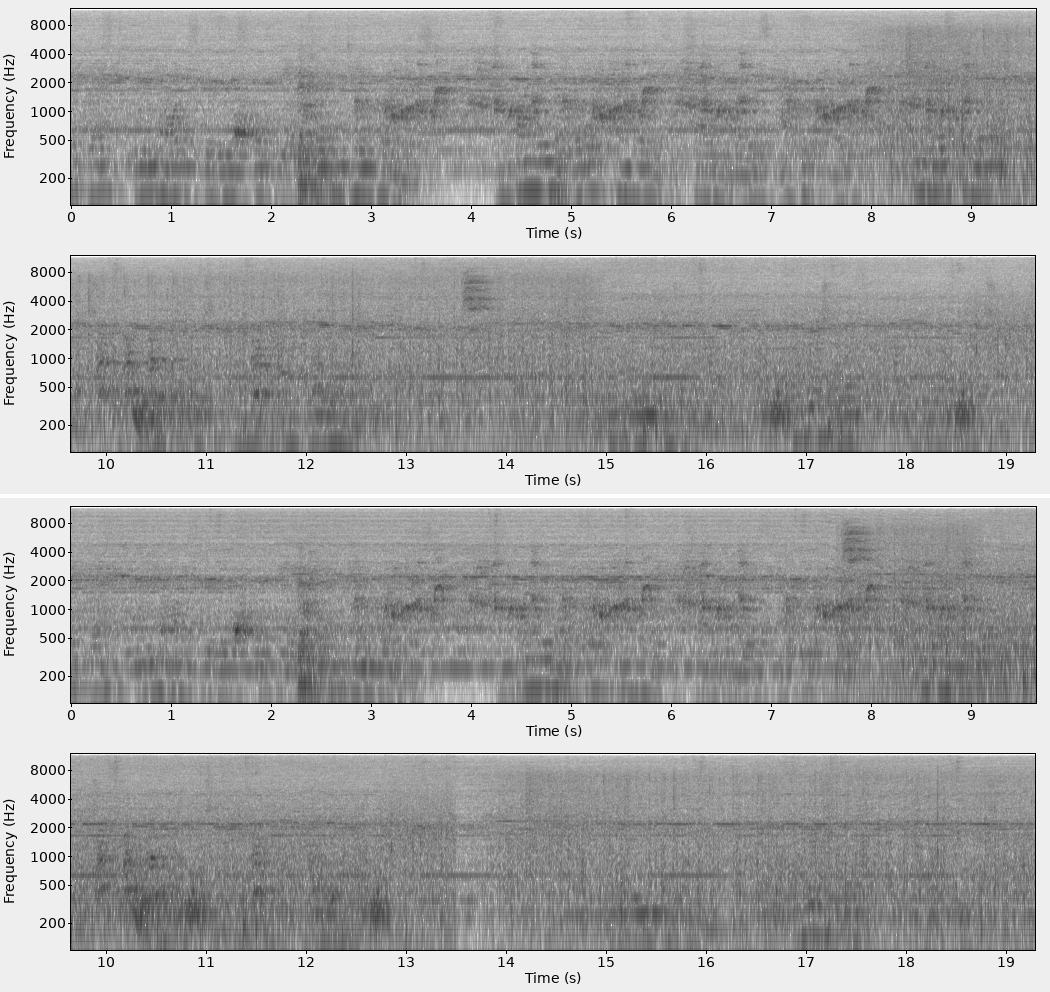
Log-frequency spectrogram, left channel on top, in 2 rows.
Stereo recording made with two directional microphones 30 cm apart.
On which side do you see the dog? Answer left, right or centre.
centre.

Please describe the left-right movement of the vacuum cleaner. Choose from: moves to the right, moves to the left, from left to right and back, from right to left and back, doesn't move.
from right to left and back.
